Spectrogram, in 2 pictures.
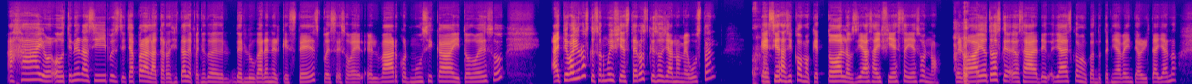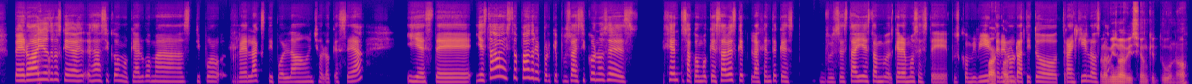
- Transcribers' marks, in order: chuckle
- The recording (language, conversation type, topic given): Spanish, podcast, ¿Qué haces para conocer gente nueva cuando viajas solo?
